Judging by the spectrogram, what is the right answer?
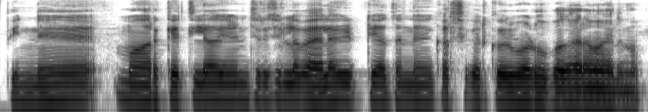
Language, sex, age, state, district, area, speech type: Malayalam, male, 18-30, Kerala, Wayanad, rural, spontaneous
